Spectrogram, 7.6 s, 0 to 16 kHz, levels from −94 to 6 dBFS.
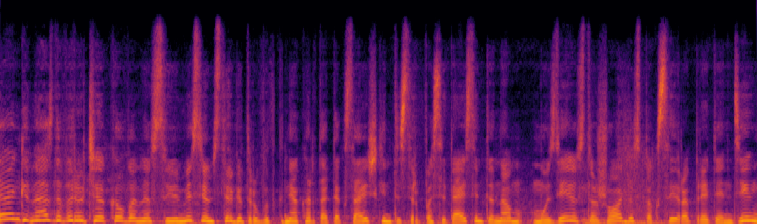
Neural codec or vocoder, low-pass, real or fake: autoencoder, 48 kHz, 128 numbers a frame, DAC-VAE, trained on Japanese speech; 14.4 kHz; fake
